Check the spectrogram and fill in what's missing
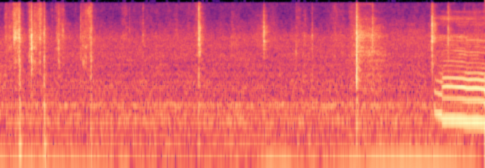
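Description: Tarot cards being shuffled by hand, a run of quick crisp riffling clicks up close, ending in a sustained tonal chime, with no one talking.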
